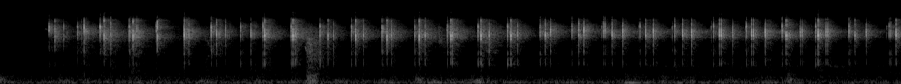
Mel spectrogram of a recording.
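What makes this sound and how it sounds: Long acrylic nails tap rapidly on the clear glass lid of a medium pumpkin-shaped glass jar filled with orange candle wax. The result is a fast, steady run of dozens of bright, clicky ticks that die away almost instantly, with almost no low end.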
